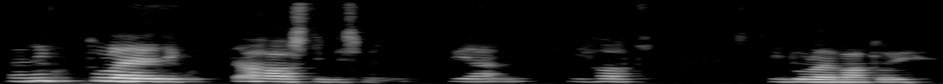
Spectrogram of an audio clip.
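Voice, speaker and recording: A thirteen-year-old girl with a high voice, talking in a soft, hushed way and rambling on in a casual home vlog. She is filmed on a phone in a bedroom with some echo. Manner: quiet, soft-spoken, rambling and chatty. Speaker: vlogger. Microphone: phone camera.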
